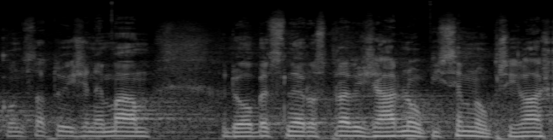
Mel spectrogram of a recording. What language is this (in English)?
Czech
